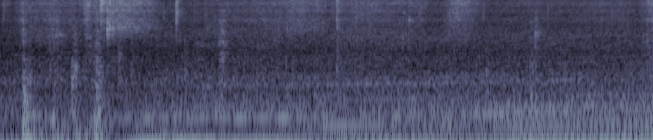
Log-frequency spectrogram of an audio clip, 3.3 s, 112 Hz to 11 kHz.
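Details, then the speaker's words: 2015 Chrysler Town and Country with dual-piston calipers, rolling after a brake job: low, steady road rumble with no scrape, hiss or rhythmic rub. The brakes release freely. "and no rubbing on the disengagement I think we're good"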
